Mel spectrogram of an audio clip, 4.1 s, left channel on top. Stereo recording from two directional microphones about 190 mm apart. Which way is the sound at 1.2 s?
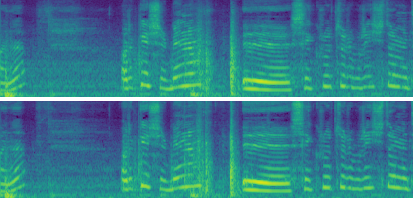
25° right (ahead or behind).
